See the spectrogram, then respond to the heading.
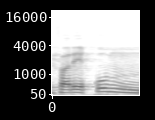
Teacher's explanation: Fariqum, di situ tanwin bertemu mim idgham bi gunnah masuk beserta dengung. Asalnya fariqun, tapi bila datang mim jadi fariqum, terus masuk di atas mim 2 harakat.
